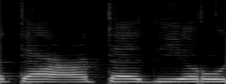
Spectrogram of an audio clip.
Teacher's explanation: کلمت تعتذروا میں عین ساکن ہے تو ہمیں عین کو ظاہر کرنا ہے۔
